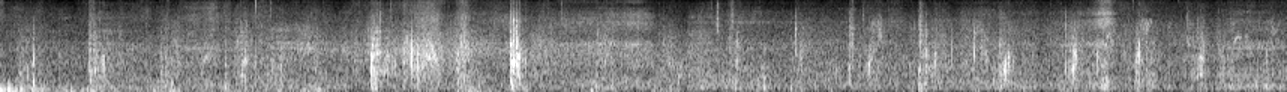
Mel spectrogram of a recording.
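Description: Footsteps on a gravel trail at a walking pace, irregular steps, with one louder step about four seconds in.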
